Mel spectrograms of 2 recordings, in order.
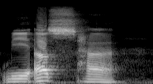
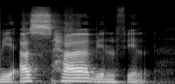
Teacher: ini shadnya dibaca kita tebal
